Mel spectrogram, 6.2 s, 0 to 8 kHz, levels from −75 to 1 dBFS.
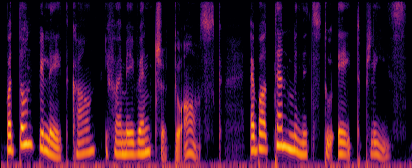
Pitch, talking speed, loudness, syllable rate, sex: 190 Hz, 165 wpm, -19 LUFS, 4.5 syllables/s, female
